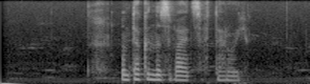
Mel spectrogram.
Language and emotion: Russian, neutral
